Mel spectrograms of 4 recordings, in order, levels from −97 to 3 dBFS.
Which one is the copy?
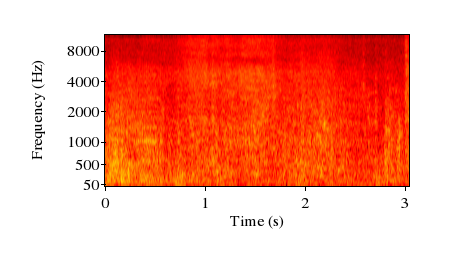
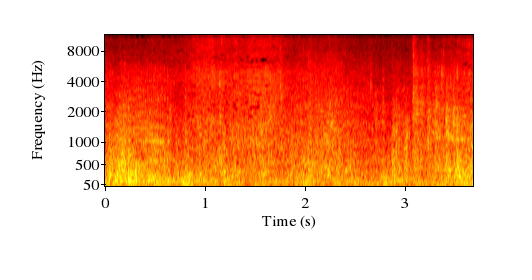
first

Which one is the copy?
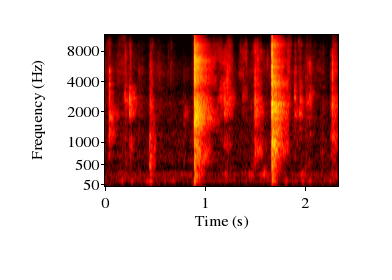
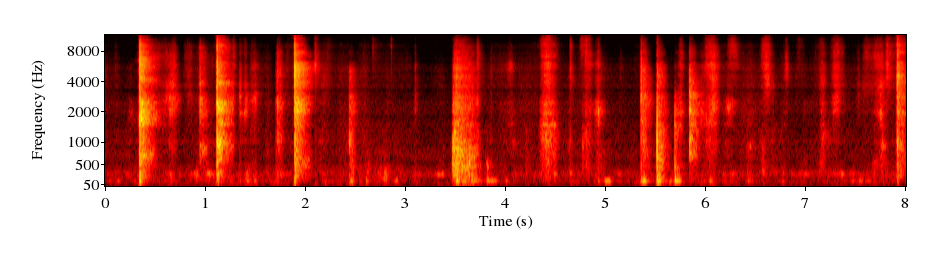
second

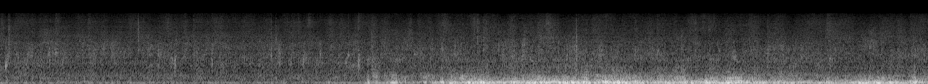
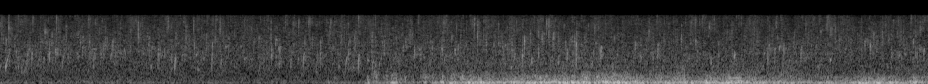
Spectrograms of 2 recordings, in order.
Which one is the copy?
first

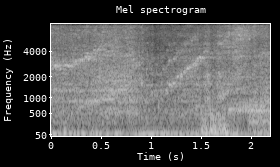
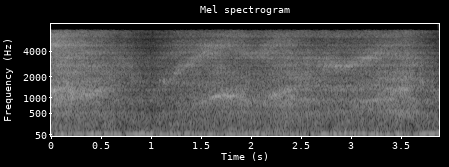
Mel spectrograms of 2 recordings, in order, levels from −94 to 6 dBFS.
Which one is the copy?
second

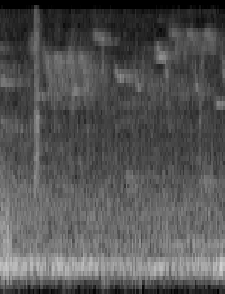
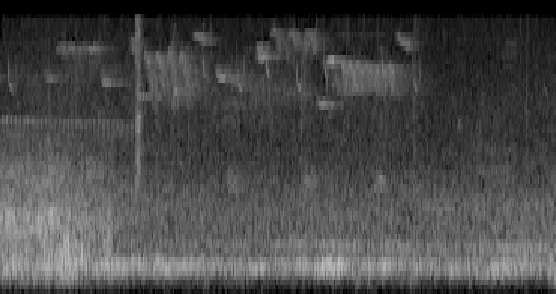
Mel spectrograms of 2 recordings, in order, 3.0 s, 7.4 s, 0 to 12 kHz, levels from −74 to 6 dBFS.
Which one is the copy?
first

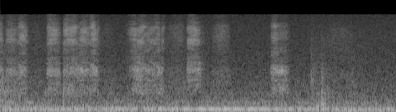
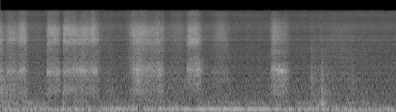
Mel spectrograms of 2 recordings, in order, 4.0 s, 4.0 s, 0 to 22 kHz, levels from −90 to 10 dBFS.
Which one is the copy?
second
